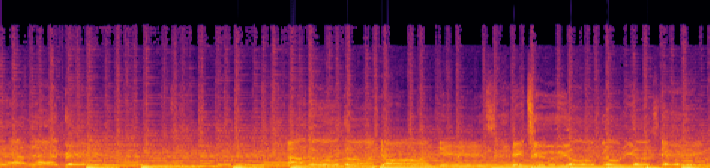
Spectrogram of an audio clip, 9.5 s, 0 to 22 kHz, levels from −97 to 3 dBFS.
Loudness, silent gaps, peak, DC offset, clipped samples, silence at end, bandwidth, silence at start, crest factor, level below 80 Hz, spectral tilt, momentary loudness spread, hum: -12 LUFS; none; 0 dBFS; under 0.1%; under 0.1%; 0 s; 18.5 kHz; 0 s; 12 dB; -22 dBFS; -6 dB/octave; 5 LU; none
